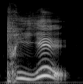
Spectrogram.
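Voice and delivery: sharp, loud cry of despair. A narrator's reading. A widow cries out in despair. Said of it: "cria-t-elle".

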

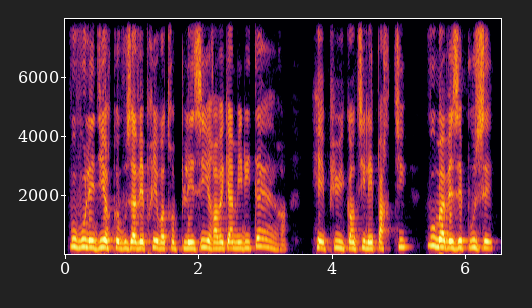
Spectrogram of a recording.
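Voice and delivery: husband's rage rising to a loud finish. A narrator's reading. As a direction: fling the charge at her. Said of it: "blanc de fureur".

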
